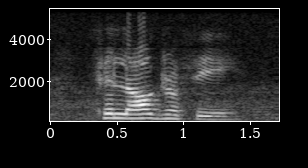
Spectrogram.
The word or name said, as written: philography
